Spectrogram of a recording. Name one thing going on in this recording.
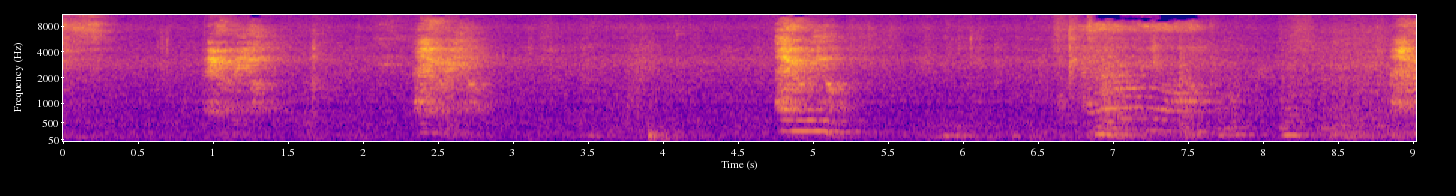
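A young woman speaks with emotion on a stage, heard from the audience.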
